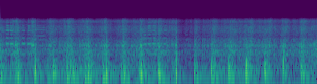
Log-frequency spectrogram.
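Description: Band drums playing a fast, steady beat, with a few brief high tones near the start and again about three seconds in.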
